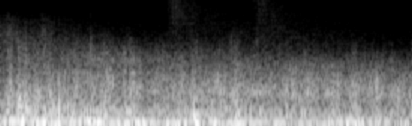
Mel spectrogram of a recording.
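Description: Deep, steady rumble from film sound effects, accompanying an erupting volcano under a stormy sky.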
